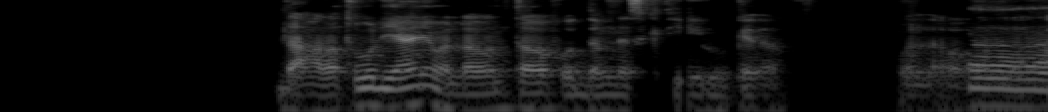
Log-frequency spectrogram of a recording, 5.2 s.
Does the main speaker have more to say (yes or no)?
no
